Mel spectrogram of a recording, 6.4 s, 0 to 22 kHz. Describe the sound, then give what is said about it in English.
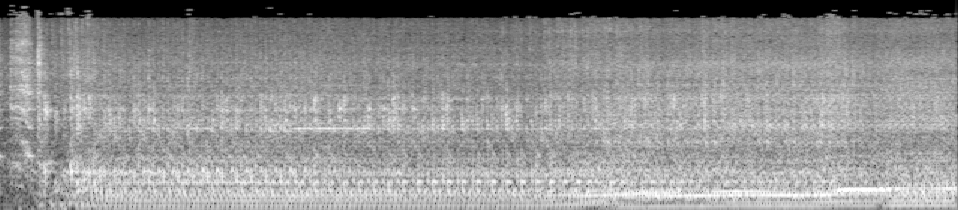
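A compact ECR25 diesel excavator engine cranks briefly and catches, then settles into a steady, loud rumbling idle with a droning tonal hum that steps higher partway through. “I'm at the diesel machine right now, the same size machine, ECR25. Diesel. I need to turn on the master switch. Crank.”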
